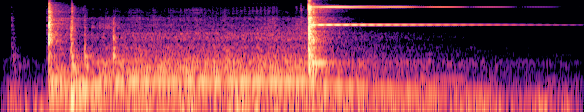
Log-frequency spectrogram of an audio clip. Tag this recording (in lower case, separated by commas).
microwave oven, home sounds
